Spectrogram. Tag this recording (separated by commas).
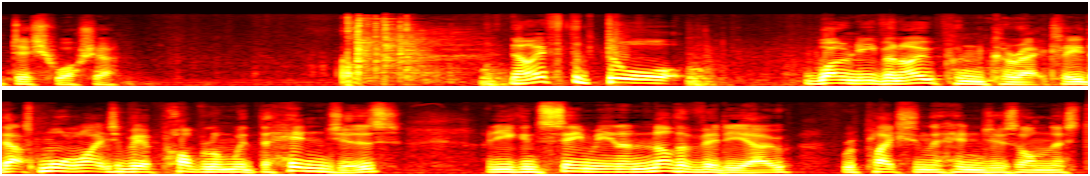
Speech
